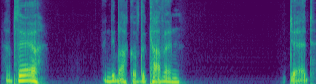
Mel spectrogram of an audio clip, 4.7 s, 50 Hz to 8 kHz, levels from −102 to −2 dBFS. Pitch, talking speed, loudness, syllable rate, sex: 155 Hz, 90 wpm, -19 LUFS, 5.1 syllables/s, male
